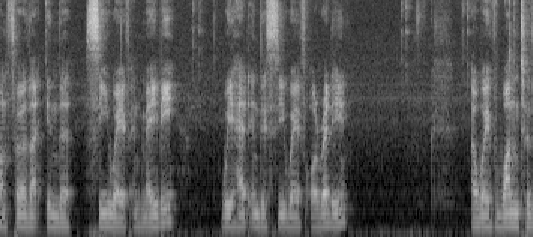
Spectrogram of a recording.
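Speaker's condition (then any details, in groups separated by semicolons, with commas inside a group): No condition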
